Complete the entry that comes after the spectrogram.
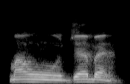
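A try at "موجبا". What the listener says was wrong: Mujaban bukan mau. Mu. Mujab.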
